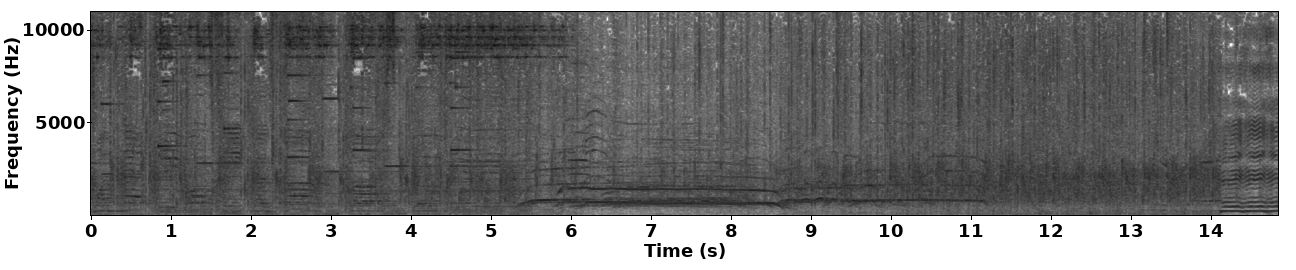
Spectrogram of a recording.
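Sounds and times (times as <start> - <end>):
Christmas version of a theme song: 0.0 - 6.1
audience clapping along to Christmas version of a theme song: 0.0 - 14.7
audience cheering and whooping: 3.6 - 11.9, 13.4 - 14.2.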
